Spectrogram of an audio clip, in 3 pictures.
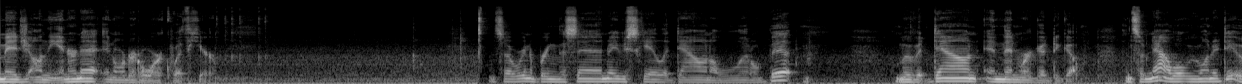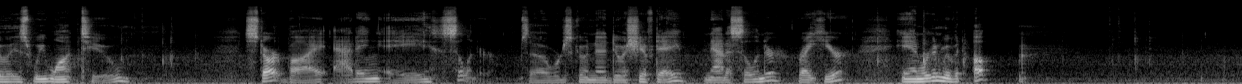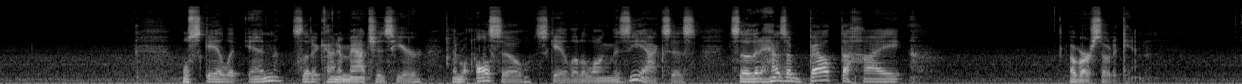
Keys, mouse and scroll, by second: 3.9-4.4 scroll down 10, 5.0 s, 7.3 s, 7.7 g, 9.4-10.5 scroll up 9, 13.7 shift+right click, 15.3 shift+a, 19.9-21.2 scroll down 3, 21.2 g, 23.8 s, 29.3 s.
